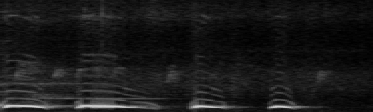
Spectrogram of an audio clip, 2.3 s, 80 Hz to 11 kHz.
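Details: Kept spotted dove giving its "kuk 2" call, used as a lure that sets other spotted doves calling: four short, clear, mid-pitched falling coos, the first two longer, the last two clipped, in a quiet setting.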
